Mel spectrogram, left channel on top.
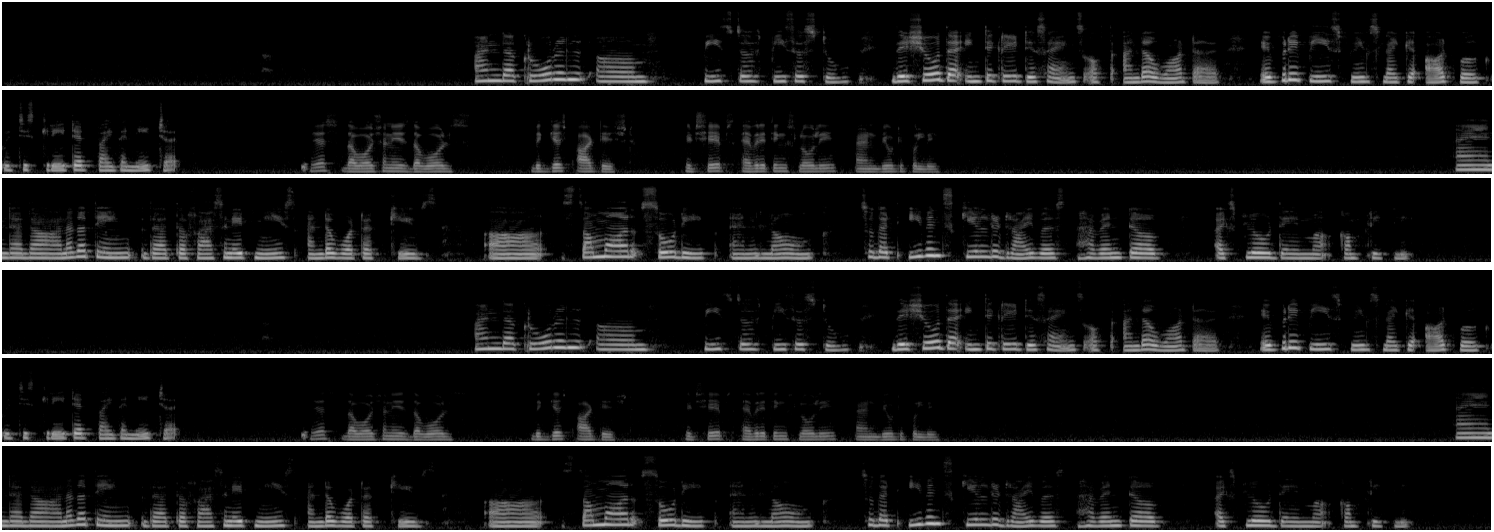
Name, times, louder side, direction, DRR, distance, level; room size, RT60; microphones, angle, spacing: voice 1, 4.7-6.5 7.0-12.2 12.6-16.7 29.4-34.1 34.6-35.3 35.6-37.9 38.4-41.4 41.9-43.9, left 1 dB, 20° left, 1.1 m, -29 dB
voice 2, 18.0-19.6 20.2-21.1 21.7-24.3, left 2 dB, 45° left, 2.0 m, -40 dB
head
